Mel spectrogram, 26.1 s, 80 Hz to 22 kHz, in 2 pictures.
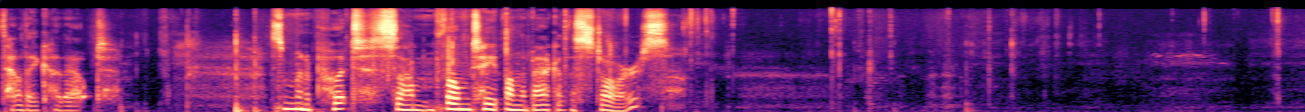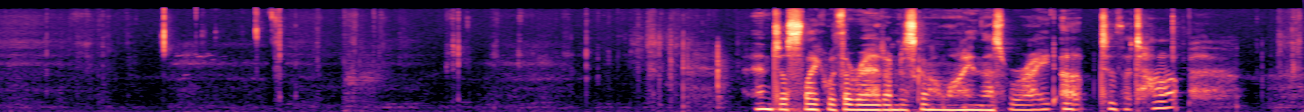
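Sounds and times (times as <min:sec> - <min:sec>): paper rustling: 0:18.7 - 0:20.3.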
